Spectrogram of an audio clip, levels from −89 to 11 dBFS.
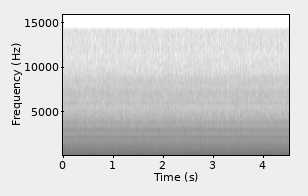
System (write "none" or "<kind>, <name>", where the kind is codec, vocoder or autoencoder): none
